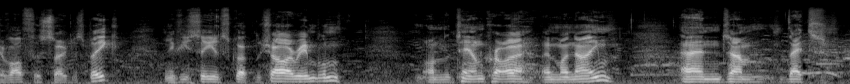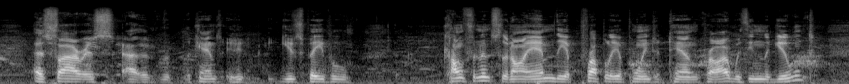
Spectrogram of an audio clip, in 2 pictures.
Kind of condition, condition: setting, outdoors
